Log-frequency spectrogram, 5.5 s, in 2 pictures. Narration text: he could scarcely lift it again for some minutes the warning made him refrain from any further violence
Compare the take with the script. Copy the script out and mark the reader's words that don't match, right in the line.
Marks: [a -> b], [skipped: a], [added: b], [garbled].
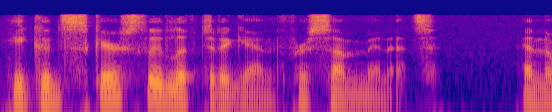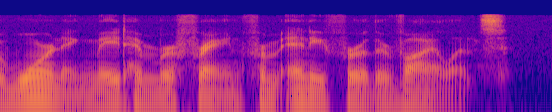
he could scarcely lift it again for some minutes [added: and] the warning made him refrain from any further violence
